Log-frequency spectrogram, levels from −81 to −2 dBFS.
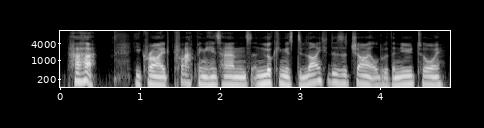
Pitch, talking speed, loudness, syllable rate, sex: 135 Hz, 220 wpm, -20 LUFS, 5.4 syllables/s, male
